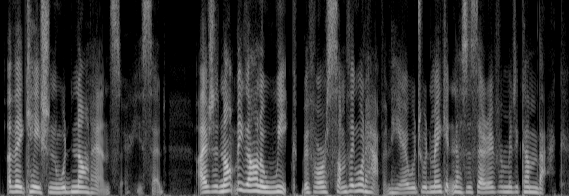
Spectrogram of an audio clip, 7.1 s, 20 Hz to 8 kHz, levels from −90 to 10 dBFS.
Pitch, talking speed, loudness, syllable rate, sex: 200 Hz, 245 wpm, -21 LUFS, 6.4 syllables/s, female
